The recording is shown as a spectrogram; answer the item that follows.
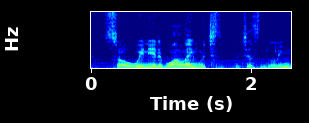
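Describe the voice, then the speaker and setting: Against music in the background, a man speaks at a fairly slow pace. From Basque Country, Spain (San Sebastian). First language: Spanish and Basque. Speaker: historian. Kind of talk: interview conversation. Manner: halting, many fillers.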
